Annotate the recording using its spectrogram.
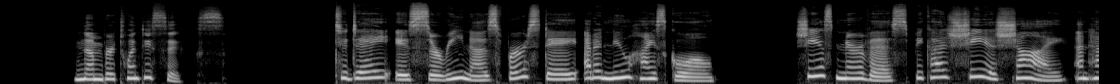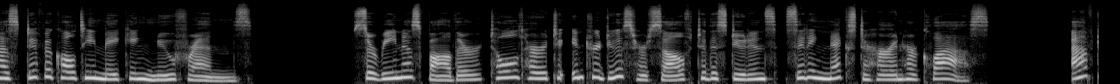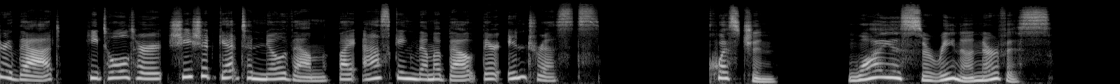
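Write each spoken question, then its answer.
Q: Why is Serena nervous?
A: She is shy and has difficulty making new friends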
